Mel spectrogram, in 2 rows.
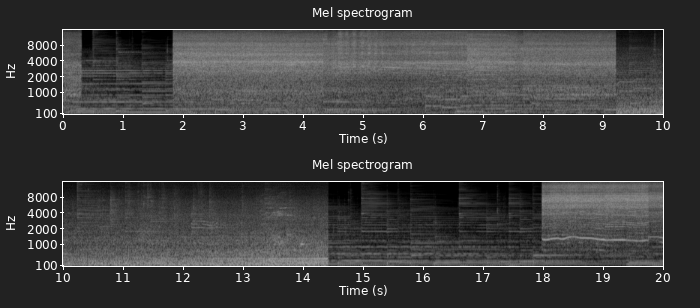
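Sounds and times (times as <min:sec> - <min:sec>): power tool grinding metal: 0:00.0 - 0:00.3, 0:01.8 - 0:14.4, 0:18.0 - 0:20.0
background music: 0:05.9 - 0:16.8.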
